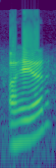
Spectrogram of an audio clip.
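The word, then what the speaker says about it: adhere: अगला क्वेश्चन है everybody should अहेयर, डी यहाँ पे साइलेंट होता है, डैश हर प्रिंसिपल।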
